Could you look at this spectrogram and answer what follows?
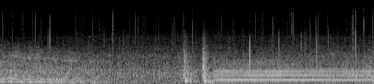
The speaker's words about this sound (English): a heavy mist had risen, and it swirled and eddied about the long black car, which, moving like a sinister shadow, finally came to a stop alongside a deserted waterfront building.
